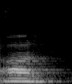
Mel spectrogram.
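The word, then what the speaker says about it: hour: और इसमें अपन उच्चारण करके देखें तो इसकी साउंड आती है आर और ओ यू आर। इसमें भी एच क्या है? साइलेंट।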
